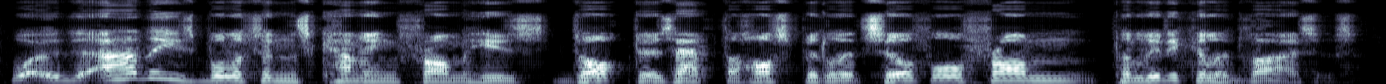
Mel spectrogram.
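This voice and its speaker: A male news presenter reads the bulletin in a measured, formal way and then puts questions to a correspondent. His voice sits at an ordinary middle pitch for a man. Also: very animated, husky. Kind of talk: radio news interview.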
